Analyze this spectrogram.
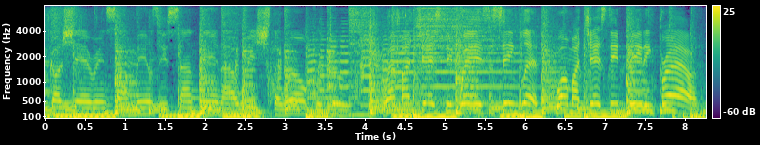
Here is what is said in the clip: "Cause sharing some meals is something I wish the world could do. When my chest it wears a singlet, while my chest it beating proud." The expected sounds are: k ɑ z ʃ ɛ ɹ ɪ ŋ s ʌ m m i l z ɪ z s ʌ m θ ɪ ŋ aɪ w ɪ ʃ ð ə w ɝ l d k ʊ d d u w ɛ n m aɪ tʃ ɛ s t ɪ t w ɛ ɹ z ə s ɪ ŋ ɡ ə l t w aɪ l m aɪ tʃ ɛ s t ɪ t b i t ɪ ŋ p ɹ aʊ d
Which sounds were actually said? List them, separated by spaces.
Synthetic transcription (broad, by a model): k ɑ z ʃ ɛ ɹ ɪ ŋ s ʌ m m i l z ɪ z s ʌ m θ ɪ ŋ aɪ w ɪ ʃ ð ə w ɝ l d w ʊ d d u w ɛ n m aɪ tʃ ɛ s t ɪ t w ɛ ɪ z ə s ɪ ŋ ɡ l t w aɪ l m aɪ tʃ ɛ s t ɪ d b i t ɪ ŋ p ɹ aʊ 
